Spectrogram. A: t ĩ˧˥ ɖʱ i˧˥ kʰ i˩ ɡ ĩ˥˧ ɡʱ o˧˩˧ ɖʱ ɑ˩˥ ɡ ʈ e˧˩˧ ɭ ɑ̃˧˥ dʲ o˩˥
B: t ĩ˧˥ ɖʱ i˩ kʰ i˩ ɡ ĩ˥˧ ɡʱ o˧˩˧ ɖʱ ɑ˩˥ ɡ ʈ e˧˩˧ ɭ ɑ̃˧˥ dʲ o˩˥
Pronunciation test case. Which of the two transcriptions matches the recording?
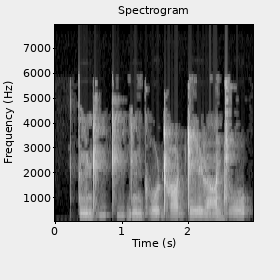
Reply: B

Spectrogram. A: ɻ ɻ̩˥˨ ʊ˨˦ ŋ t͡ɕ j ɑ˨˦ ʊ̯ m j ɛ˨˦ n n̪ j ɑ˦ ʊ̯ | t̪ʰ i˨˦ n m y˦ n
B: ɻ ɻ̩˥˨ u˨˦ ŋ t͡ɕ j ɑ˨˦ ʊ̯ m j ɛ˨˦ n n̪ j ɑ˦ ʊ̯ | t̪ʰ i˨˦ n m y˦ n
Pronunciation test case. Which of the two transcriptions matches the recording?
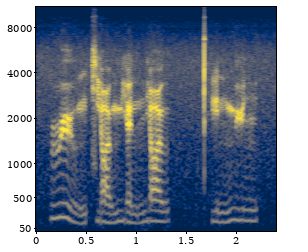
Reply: A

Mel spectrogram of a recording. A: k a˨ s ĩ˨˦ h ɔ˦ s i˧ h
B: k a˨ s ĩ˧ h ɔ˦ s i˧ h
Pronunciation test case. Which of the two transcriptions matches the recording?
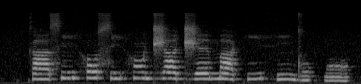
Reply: B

